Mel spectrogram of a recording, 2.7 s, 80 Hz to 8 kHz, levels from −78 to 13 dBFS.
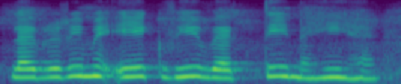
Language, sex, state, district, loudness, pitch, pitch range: Hindi, female, West Bengal, Alipurduar, -14 LUFS, 260 Hz, 250-285 Hz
